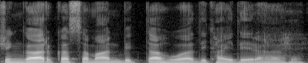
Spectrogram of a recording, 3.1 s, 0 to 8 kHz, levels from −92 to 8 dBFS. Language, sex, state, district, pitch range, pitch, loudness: Hindi, male, Jharkhand, Ranchi, 115-125 Hz, 120 Hz, -18 LUFS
